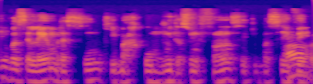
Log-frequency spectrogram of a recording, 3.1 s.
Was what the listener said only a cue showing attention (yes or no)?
no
